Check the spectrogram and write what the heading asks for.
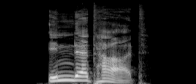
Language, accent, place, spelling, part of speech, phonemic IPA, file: German, Germany, Berlin, in der Tat, adverb, /ɪn deːɐ̯ taːt/, De-in der Tat.ogg
- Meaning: indeed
